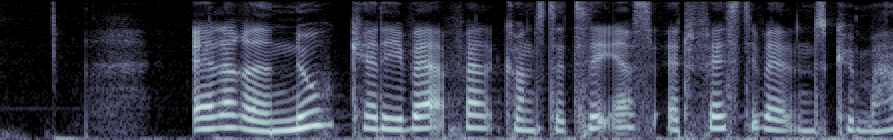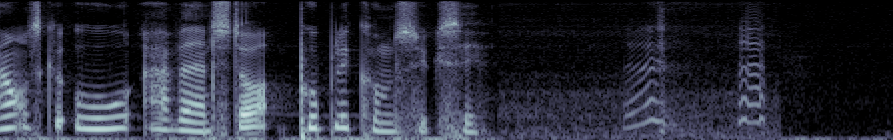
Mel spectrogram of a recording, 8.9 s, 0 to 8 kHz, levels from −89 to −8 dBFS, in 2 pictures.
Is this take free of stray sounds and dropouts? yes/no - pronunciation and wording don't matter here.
no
